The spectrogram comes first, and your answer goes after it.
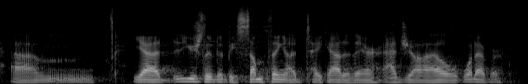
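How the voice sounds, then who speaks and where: Vocal fry runs through this man's fairly low voice. He keeps a moderate pace and monotone, flat intonation. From Papua New Guinea. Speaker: entrepreneur, company founder. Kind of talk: on-stage interview. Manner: many fillers, halting.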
